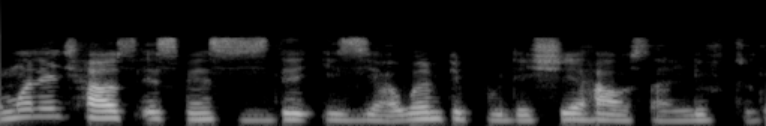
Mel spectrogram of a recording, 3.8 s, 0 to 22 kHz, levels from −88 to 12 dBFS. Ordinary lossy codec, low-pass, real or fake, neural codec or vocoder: none; 7.2 kHz; fake; codec, 44.1 kHz, 7.8 kbps, Pupu-Codec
